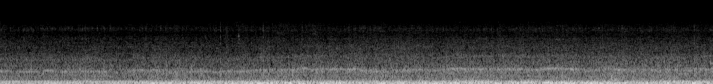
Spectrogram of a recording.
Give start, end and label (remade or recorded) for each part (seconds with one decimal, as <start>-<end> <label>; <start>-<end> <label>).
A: 0.0-7.1 recorded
